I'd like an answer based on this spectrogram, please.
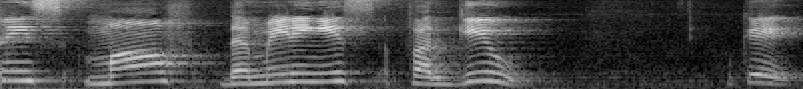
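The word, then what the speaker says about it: माफ़: The pronunciation is maaf.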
